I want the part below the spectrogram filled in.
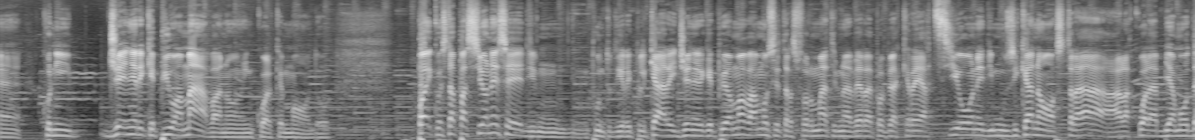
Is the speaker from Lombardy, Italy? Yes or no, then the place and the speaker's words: yes; Milan, Lombardy, Italy; veniamo da Milano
